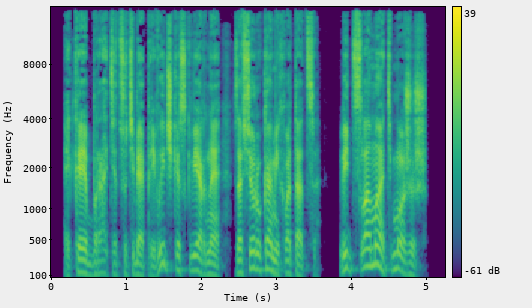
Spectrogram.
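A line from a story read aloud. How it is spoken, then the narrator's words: Instructive whisper. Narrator (Russian): Саша наставительно шептал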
